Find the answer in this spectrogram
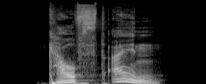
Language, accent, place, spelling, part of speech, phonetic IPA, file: German, Germany, Berlin, kaufst ein, verb, [ˌkaʊ̯fst ˈaɪ̯n], De-kaufst ein.ogg
- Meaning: second-person singular present of einkaufen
